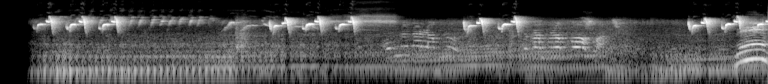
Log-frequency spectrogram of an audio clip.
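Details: Bar-winged prinia singing a song with a variation imitating another bird: high, sharp, chirpy phrases repeated in bursts. Lower, softer, downslurred notes sound between the bursts.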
